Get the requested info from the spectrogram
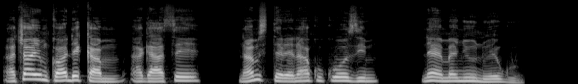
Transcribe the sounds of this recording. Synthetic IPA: a˨t͡ʃɔ˦ɣɪ˦m̩˦kɔ˦dɪ˦ka˨m̩˦a˨ɡa˨a˨sɪ˦ | na˨m̩˦si̥˨te˨ɾe˨na˦kʷʊ˦kʷu˦o˦zi˦m̩˦ | ne˦e˨me˦ɲ˦u˦nu˨e˦ɡʷṵ˨

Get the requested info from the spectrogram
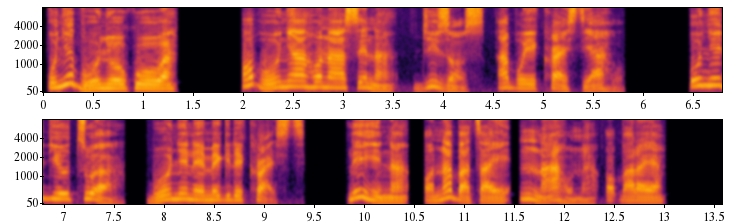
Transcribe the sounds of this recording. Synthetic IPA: o˦ɲe˦bʊ˨o˦ɲe˦o˦kʷu˦o˦wa˦ | ɔ˦bʊ˨o˦ɲe˦a˦ɦʊ˨na˨a˨sɪ˦na˨ | d͡ʒi˦s̬ɔ̰˨sa˦bʊ˨ɣɪ˦kɾa˦ɪ˨sta˦ɦʊ̰˨ | o˦ɲe˦dɪ˨o˦tu˦a̰˨ | bʊ˨o˦ɲe˦ne˨me˦ɡi˦de˦kɾa˦˨ɪ˨st | ni˦ɦi˨na˨ɔ˨na˦ba˨ta˨ɣɪ˦n̩˦na˨a˦ɦʊ̰˨na̰˨ɔ˦k͡pa˦ɾa˦ja˦

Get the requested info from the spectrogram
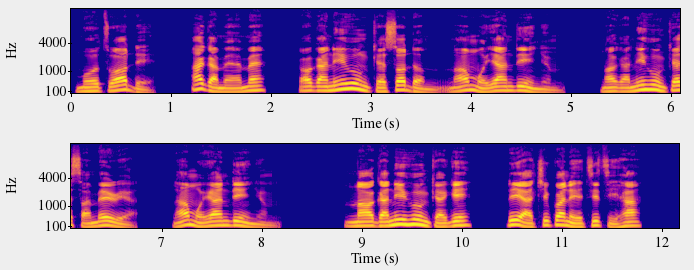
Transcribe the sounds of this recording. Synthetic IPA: mo˨tu˨ɔ˦dɪ̰˨ | a˦ɡa˨m˨e˨me˦ | ɔ˦ɡa˨ni˦ɦu˦ŋ̩˨ke˨sɔ˦do˨m̩˨nɔ˨ɔ˦mʊ˨ja˦n̩˦dɪ˦i˨ɲṵ˨m̩˨ | nɔ˨ɡa˨ni˦ɦu˦ŋ̩˨ke˦sa˨me˦ɾi˨a̰˨ | na˨˦mʊ˨ja˦n̩˦dɪ˦i˨ɲṵ˨m̩˨ | nɔ˨ɡa˨ni˦ɦu˦ŋ̩˨ke˨ɡɪ˦ | dɪ˦ɣa˨t͡ʃi˦kʷa˦ne˨ti˦ti˨ɦa˦

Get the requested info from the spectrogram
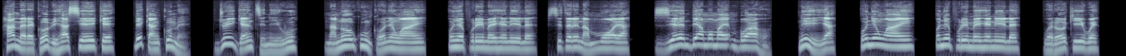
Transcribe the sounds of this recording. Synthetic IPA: ha˦me˨ɾe˨ko˦bi˨ɦa˦si˦e˦i˦ke˦ | dɪ˦ka˨ŋ̩˨ku˦mḛ˨ | d͡ʒu˦i˦ɡe˨n̩˦tɪ˨ni˨wu˦ | na˨no˦kʷu˦ŋ̩˨ko˦ɲe˦ŋʷa˨ɲɪ˦ | o˦ɲe˦pʊ˨˦ɾi˦me˦i˦ɦe˦niː˦le˦si˦t̬e˦ɾe˦na˨m̩˦mʊ˦ɔ˦ja˦ | zi˨e˦n̩˦dɪ˦a˦mʊ˦ma˦m̩˦bʊ˦a˦ɦʊ̰˨ | ni˦ɦi˨ja˦ | o˦ɲe˦ŋʷa˨ɲɪ˦ | o˦ɲe˦pʊ˨ɾi˦me˦i˦ɦe˦niː˦le˦ | we˨ɾo˦ki˦we˦

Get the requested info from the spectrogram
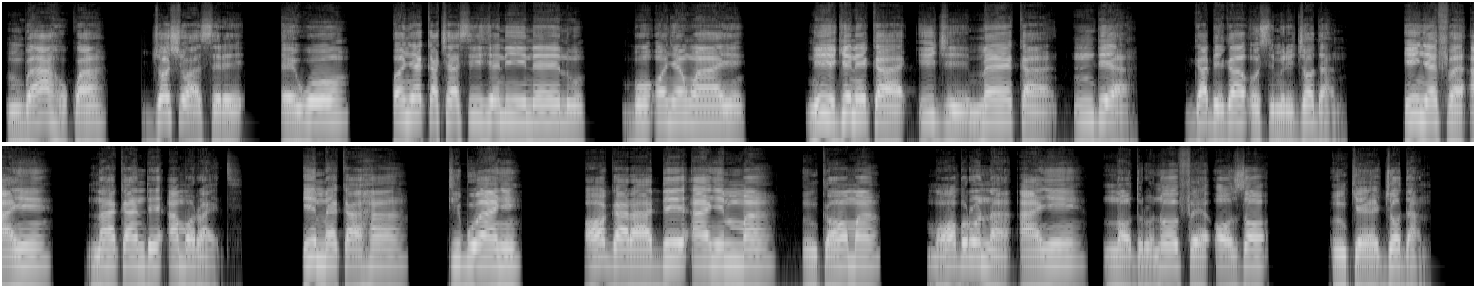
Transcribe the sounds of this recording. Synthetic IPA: ŋ͡m̩˨ɡ͡be˨a˦ɦʊ̰˨kʷa˦ | d͡ʒo˦ʃu˨a˨sɪ˨ɾɪ˨ | e˨wo˦ | o˦ɲe˦ka˦t͡ʃa˦si˦i˦ɦe˦niː˦ne˦e˦lu˦ | bʊ˨ʔo˦ɲe˦ŋʷa˨ɲɪ˦ | ni˦ɦi˨ɡɪ˦nɪ˦ka˨i˦d͡ʒi˨me˦ka˨n̩˦dɪ˦a̰˨ | ɡa˦bi˨ɡa˦o˨si˨mi˨ɾi˨d͡ʒɔ˦da̰˨n̩˨ | i˦ɲe˦fe˨ʔa˨ɲɪ˦ | na˦ka˦n̩˦dɪ˦ʔa˦mɔ˦ɾa̰˨i˨t | i˦me˦ka˨ɦa˦ | ti˦ɡ͡bo˦a˦ɲɪ˦ | ɔ˦ɡa˨ɾa˨dɪ˦a˦ɲɪ˦m̩˦ma˦ | ŋ̩˨ke˨ɔ˦ma˦ | mɔ˨ɔ˦bʊ˦ɾʊ˦na˨a˨ɲɪ˦ | nɔ˨dʊ˨ɾʊ˨no˦fe˨ʔɔ˨zɔ˦ | ŋ̩˨ke˨d͡ʒɔ˦da̰˨n̩˨

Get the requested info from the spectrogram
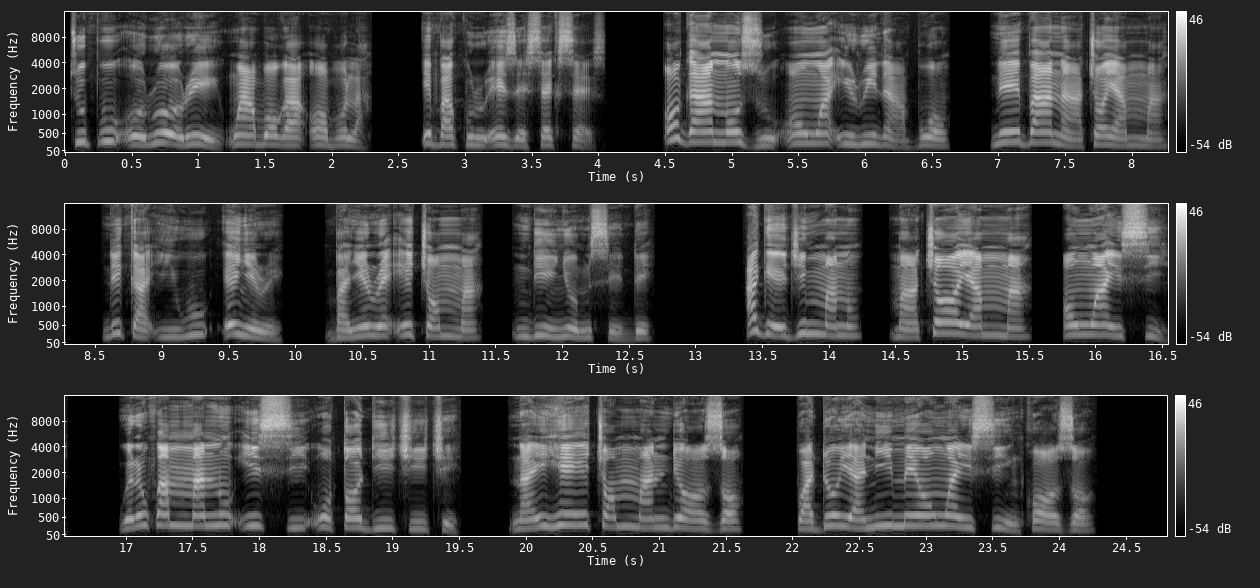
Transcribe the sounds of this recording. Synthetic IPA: tu˦pu˦ʔo˨ɾu˦o˨ɾe˦˨ŋʷa˦a˦ɡ͡bɔ˦ɣa˦ʔɔ˦bʊ˦la̰˨ | ɪ˦ba˦kʷu˨ɾu˨e˦ze˨se˦ksɛ̰˨s | ɔ˦ɡa˨a˦nɔ˦zu˨ʔɔ˦ŋʷa˦ʔi˦ɾi˦na˨a˨bʊ˦ɔ˨ | ne˦ba˦na˨a˨t͡ʃɔ˦ja˦m̩˦ma˦ | dɪ˦ka˨ʔi˨wu˦e˦ɲe˨ɾe˨ | ba˨ɲe˦ɾe˦ʔɪ˦t͡ʃɔ˦m̩˦ma˦ | n̩˦dɪ˦i˨ɲo˦˨m̩˦se˨de˦ | a˦ɡe˨e˨d͡ʒi˦m̩˦ma˦nʊ˦ | ma˨a˨t͡ʃɔ˦ja˦m̩˦ma˦ | ɔ˦ŋʷa˦i˦si˦˨ | wʷe˨ɾe˦kʷa˦m̩˦ma˦nʊ˦ʔi˦si˦ʊ˦tɔ˦di˦i˦t͡ʃi˦i˦t͡ʃe˨ | na˨i˦ɦe˦ɪ˦t͡ʃɔ˦m̩˦ma˦n̩˦dɪ˦ɔ˨zɔ˦ | kʷa˨do˦ja˦ni˦me˦ɔ˦ŋʷa˦i˦si˦˨ŋ̩˨kɔ˦˨zɔ˦

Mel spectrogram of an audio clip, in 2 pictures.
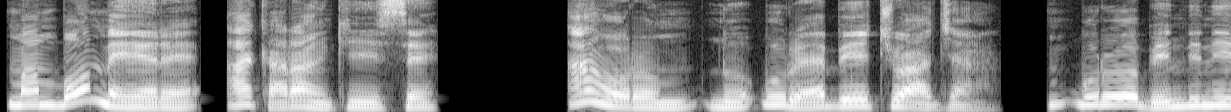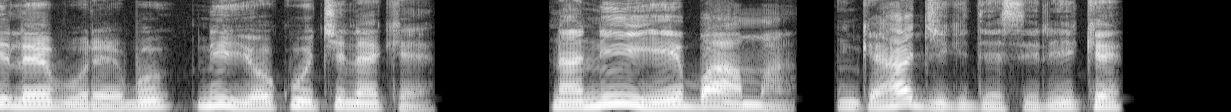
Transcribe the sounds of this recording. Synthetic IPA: ma˨m̩˨bɔ˦me˨ɦe˨ɾe˨a˦ka˨ɾa˦ŋ̩˨ki˦i˦se˦ | a˦ɦʊ˨ɾʊ˨m̩˦no˨k͡pu˦ɾu˨e˦bɪ˦t͡ʃʊ˦a˨d͡ʒa̰˨ | ŋ͡m̩˦k͡pu˦ɾo˦bi˨n̩˦dɪ˦niː˦le˦bu˨ɾe˨ɡ͡bu˦ni˦ɦi˨o˦kʷu˦t͡ʃi˦ne˦kḛ˨ | na˨ni˦ɦi˨ɪ˦ba˦a˨ma̰˨ | ŋ̩˨ke˨ɦa˦d͡ʒi˨ɡi˨de˨si˨ɾi˨i˦ke˦

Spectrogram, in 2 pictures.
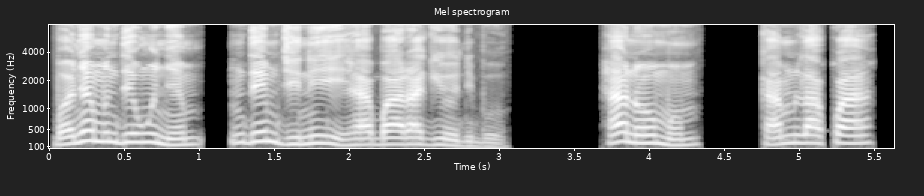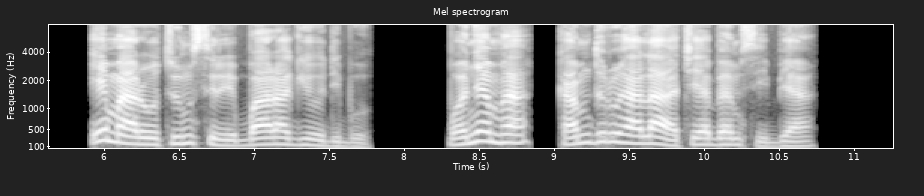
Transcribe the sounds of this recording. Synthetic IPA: k͡po˨ɲe˦m̩˦n̩˦dɪ˦ŋʷu˦ɲe˨m̩˦n̩˦dɪ˦m̩˦d͡ʒi˨ni˦ɦi˨ɦa˦ɡ͡ba˦ɾa˦ɡɪ˦o˨di˨bo̰˨ | ha˦nʊ˦mʊ˨m̩˦ | ka˨m̩˦la˦kʷaː˦ | ɪ˦ma˨ɾo˨tu˨m̩˦si˨ɾi˨ɡ͡baː˦ɾa˦ɡɪ˦o˨di˨bo̰˨ | k͡po˨ɲe˦m̩˦ɦa˦ka˨m̩˦dʊ˦ɾu˦ɦa˦la˦a˨t͡ʃɪ˦e˦be˦m̩˦sḭ˨bja˦

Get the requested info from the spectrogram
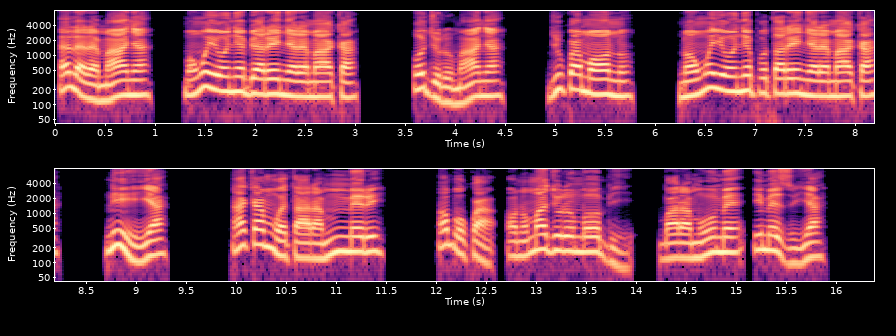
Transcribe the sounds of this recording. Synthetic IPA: e˦le˨ɾe˨m̩˨a˨a˦ɲa˦ | mɔ˨ŋʷe˦ɣo˦ɲe˦bja˦ɾɪ˦ɲe˨ɾe˨m̩˦a˦ka˦ | o˦d͡ʒu˨ɾṵ˨m˨a˨a˦ɲa˦ | d͡ʒu˦kʷa˦m̩˨ɔ˦nʊ˦ | nɔ˨ŋʷe˦ɣo˦ɲe˦pʊ˨ta˦ɾɪ˦ɲe˨ɾe˨m˦a˦ka˦ | ni˦ɦḭ˨ja˦ | a˦ka˦m̩˦ŋʷe˨ta˨ɾa˨m̩˦m̩˦me˦ɾi˦ | ɔ˦bʊ˨kʷa̰˨ɔ˨nʊ˨m̩˦a˦d͡ʒu˦ɾu˦m̩˦o˦bḭ˨ | ɡ͡ba˨ɾa˨m̩˨u˦me˦i˦me˦zṵ˨ja˦

